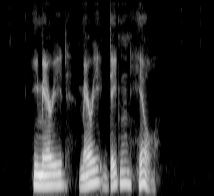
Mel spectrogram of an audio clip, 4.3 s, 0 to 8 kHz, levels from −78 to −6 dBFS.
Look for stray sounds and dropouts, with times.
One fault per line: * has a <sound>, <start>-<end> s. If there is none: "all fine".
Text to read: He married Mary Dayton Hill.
all fine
